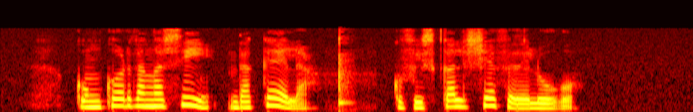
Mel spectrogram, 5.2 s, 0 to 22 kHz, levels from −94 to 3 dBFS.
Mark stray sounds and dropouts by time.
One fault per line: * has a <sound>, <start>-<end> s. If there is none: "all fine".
* has a thud, 2.5-2.7 s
